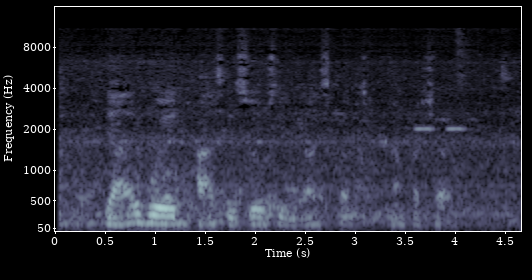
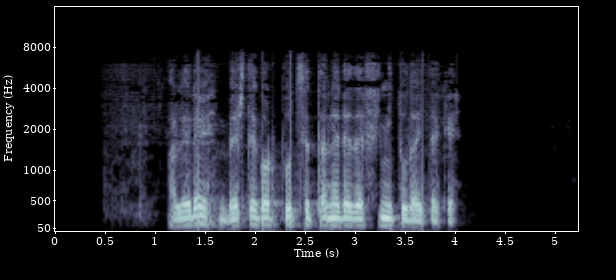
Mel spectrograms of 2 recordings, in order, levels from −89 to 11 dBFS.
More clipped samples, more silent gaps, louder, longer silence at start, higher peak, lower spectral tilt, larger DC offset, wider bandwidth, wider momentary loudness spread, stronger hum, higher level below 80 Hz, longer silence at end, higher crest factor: neither; neither; second, -26 LUFS vs -13 LUFS; second, 0.05 s vs 1.15 s; second, -8 dBFS vs 0 dBFS; about the same, -6.5 dB/octave vs -7.5 dB/octave; neither; first, 11.5 kHz vs 7.2 kHz; first, 21 LU vs 8 LU; neither; second, -58 dBFS vs -50 dBFS; second, 0 s vs 1.25 s; about the same, 18 dB vs 14 dB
